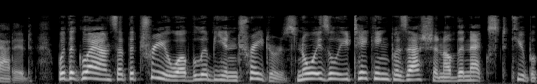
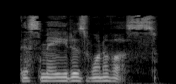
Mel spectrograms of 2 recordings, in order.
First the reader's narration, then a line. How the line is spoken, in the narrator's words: he murmured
